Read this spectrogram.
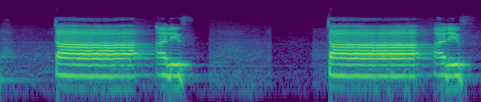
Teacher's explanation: د ژبې سر چې کله مخامخ برنو دواړو غاښونو د ویښونو سره په سختۍ سره ولګي، دا برني دوه غاښونه او دا د ژبې سر، دا چې کله د برنو دوو غاښونو سره په سختۍ سره ولګي نو د هغې نه تا ادا کیږي.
